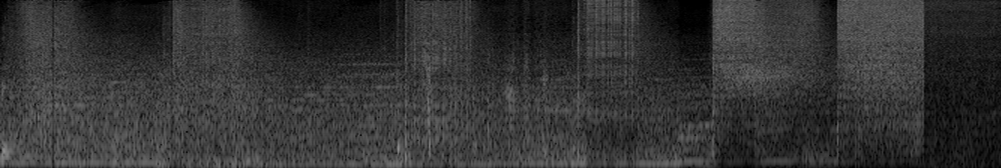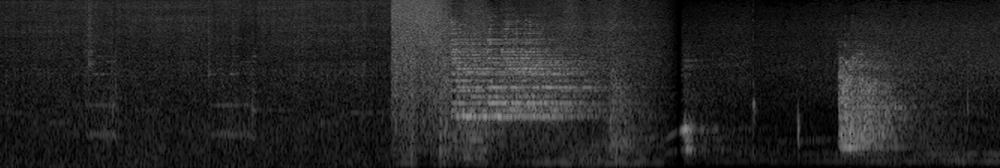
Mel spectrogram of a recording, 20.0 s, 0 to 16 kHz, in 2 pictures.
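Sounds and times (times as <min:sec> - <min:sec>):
loud hissing from metalworking: 0:07.1 - 0:20.0.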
